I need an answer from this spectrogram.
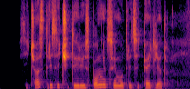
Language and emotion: Russian, neutral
